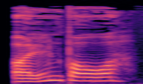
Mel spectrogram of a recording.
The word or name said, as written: oldenborger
